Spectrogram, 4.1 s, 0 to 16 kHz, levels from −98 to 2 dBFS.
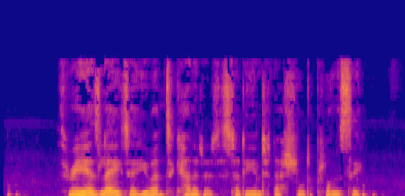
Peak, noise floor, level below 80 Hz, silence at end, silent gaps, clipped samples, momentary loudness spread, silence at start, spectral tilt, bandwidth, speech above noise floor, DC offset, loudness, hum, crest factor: -8 dBFS; -57 dBFS; -62 dBFS; 0.4 s; none; under 0.1%; 13 LU; 0.1 s; -5.5 dB/octave; 11.5 kHz; 31 dB; under 0.1%; -26 LUFS; none; 18 dB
